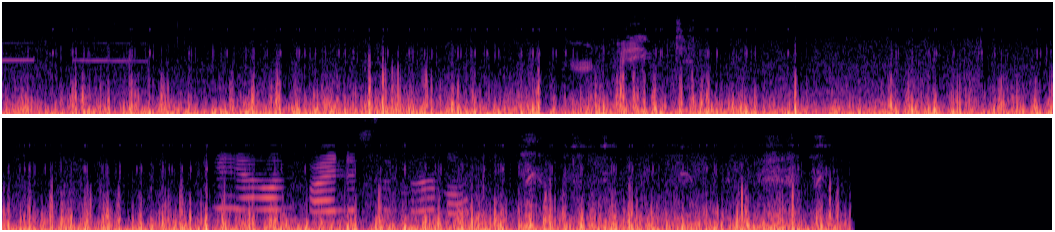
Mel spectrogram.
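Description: Strong wind roars and buffets against a microphone.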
